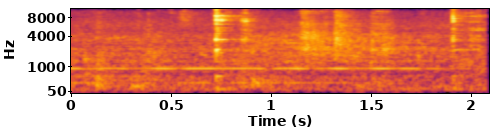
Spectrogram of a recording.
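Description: Metal fork and spoon clinking against a ceramic plate while spaghetti is twirled: one sharp clink about three-quarters of a second in, and a lighter one near the end.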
